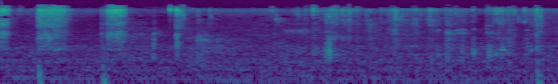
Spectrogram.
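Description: Faint mouth sounds of chewing and lip smacking: a few scattered small clicks over quiet room tone.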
